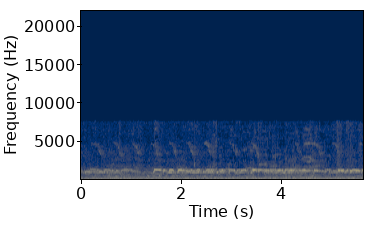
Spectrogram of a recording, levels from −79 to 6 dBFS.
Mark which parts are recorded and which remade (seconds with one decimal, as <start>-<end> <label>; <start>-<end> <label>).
0.0-2.6 recorded; 2.6-5.0 remade; 5.0-5.7 recorded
